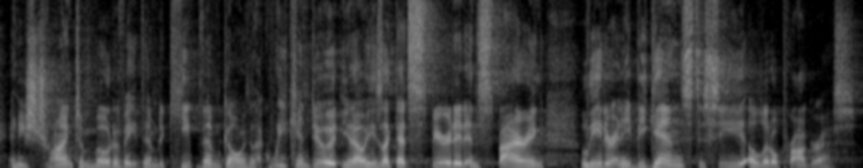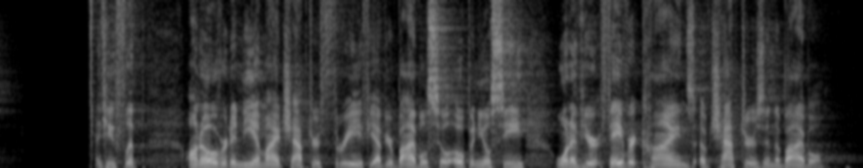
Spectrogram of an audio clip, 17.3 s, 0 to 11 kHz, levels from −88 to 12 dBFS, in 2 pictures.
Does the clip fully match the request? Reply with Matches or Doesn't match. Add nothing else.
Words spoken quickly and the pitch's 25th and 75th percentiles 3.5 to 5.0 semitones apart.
Matches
